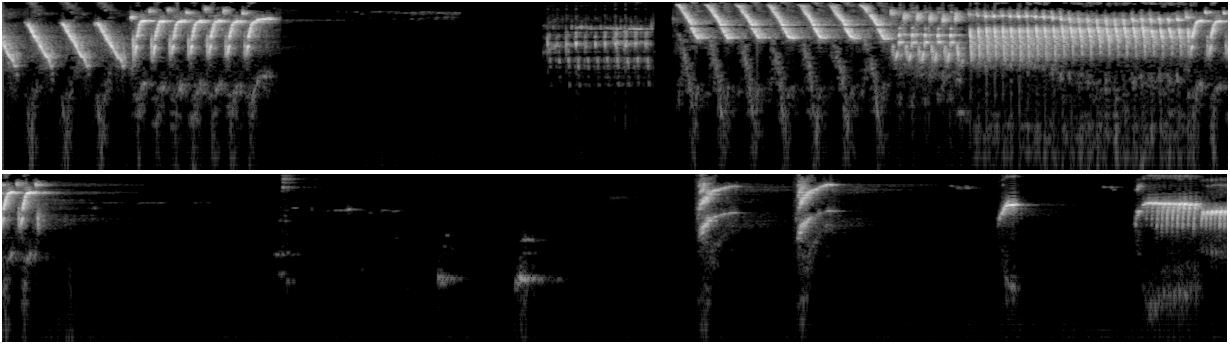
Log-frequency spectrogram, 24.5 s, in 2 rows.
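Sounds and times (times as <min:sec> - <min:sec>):
competition first-place winner canary singing trills: 0:00.0 - 0:02.8, 0:05.4 - 0:14.3, 0:15.0 - 0:16.8, 0:19.2 - 0:24.5.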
